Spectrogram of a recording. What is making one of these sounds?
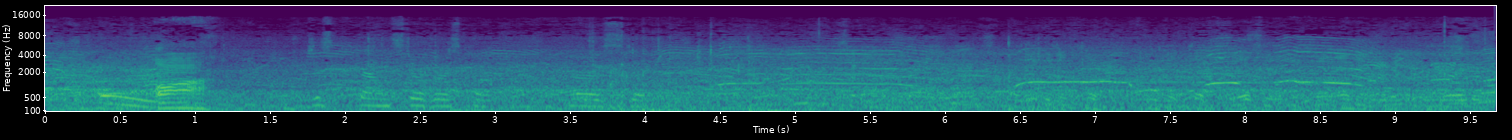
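A large crowd murmurs and chatters in a big echoing arena.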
